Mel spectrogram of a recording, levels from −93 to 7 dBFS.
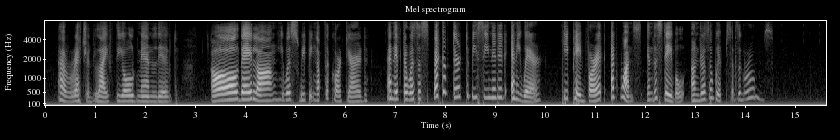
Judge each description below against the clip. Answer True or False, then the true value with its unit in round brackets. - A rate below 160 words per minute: False (175 wpm)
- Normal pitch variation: False (6.2 semitones)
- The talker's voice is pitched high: True (230 Hz)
